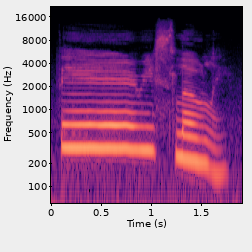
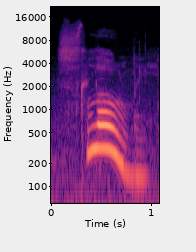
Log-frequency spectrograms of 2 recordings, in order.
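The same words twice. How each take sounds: First: Slow, higher, drawn out; very slowly. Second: Said in the usual way. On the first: A narrator's reading. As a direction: stretch it out slowly.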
